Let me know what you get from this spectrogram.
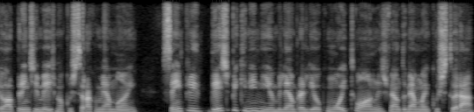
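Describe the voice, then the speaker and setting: Speaking at a fairly quick pace with a Rio de Janeiro accent, a woman's voice carries ordinary pitch variation and very even loudness in a dry, close recording that is very clean, with no echo and a silent background. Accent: carioca (Rio de Janeiro). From Rio de Janeiro, Brazil. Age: 40s. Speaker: sewing teacher and content creator. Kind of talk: interview.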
